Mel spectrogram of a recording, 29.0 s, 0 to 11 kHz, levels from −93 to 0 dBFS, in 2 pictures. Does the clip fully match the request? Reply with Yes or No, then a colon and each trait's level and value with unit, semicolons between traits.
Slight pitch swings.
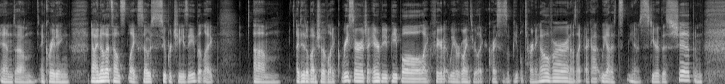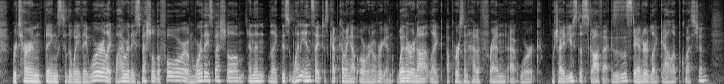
No: average, 3.3 semitones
